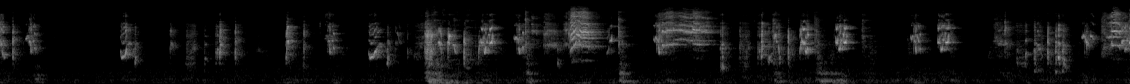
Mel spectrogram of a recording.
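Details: Conure parakeets giving harsh, broadband squawks and chirps in irregular bursts, separated by short silences, with several louder raspy calls clustered in the middle of the stretch.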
